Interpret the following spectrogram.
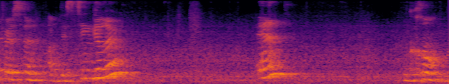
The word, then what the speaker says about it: grand: And grand, grand is tall. Grand is with a D at the end. But actually we write it, but we do not pronounce it.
